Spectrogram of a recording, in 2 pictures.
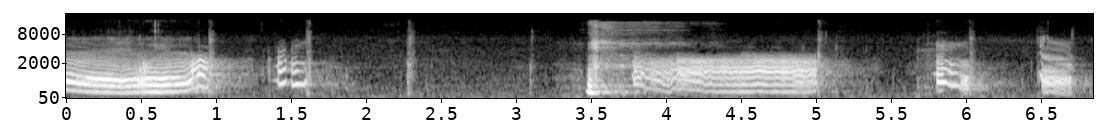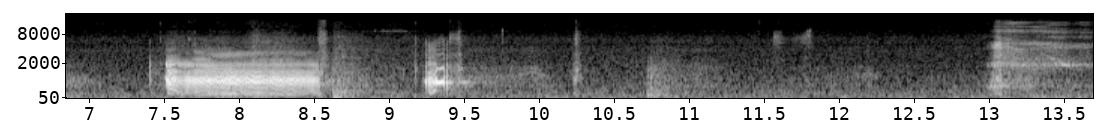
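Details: Jasper, a fawn Pekingese puppy with a black mask, complains after his feline sister, a Persian cat, finds his food bowl: wavering, harmonic whines and yowls in bursts, some rising then falling, with short yips between quiet pauses.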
